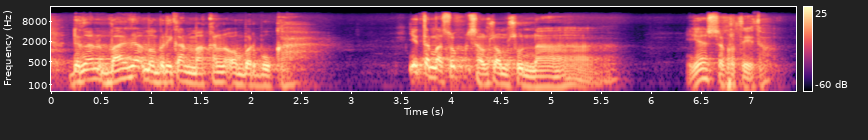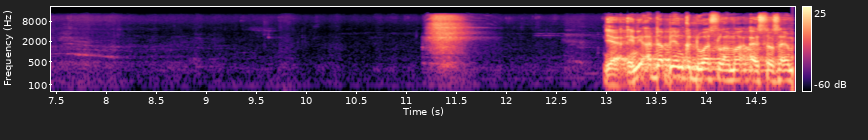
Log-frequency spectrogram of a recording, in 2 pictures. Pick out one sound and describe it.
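A middle-aged man speaks calmly and firmly into a microphone, in bursts with pauses.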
